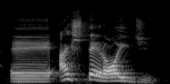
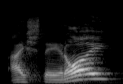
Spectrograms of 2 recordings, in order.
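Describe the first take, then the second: First: Asteroide drawn out slowly, syllable by syllable; slow word demo. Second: Asteroide repeated slow and loud, stress on the roi; loud word demo. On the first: Teacher reading asteroide slowly to the class. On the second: Teacher repeating Asteroide loud and slow for students. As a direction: call out Asteroide slowly and firmly. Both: Shown as a demonstration. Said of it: "era uma paroxítona".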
